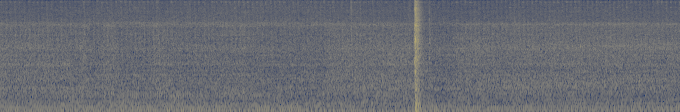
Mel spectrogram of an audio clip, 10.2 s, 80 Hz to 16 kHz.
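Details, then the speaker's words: Kymco Bet and Win 250 scooter, idle screw turned up; steady even putter at low idle with one brief click; normal idle. "idle just is right there it's just a screw you can turn it you'll hear it slowing down so I bumped that up a little bit"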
